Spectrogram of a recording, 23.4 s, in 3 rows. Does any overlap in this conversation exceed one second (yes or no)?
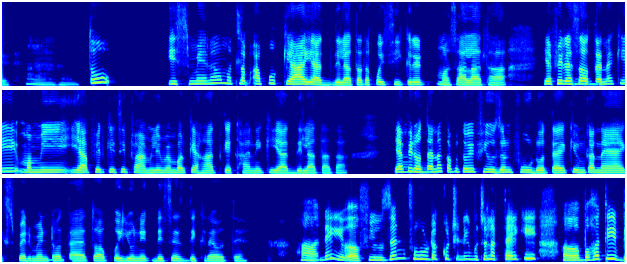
no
